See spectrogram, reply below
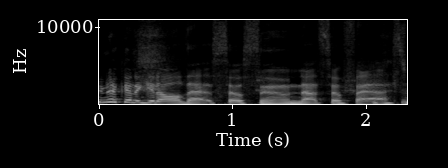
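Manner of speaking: ordinary delivery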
